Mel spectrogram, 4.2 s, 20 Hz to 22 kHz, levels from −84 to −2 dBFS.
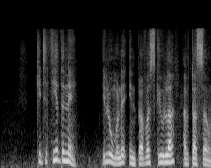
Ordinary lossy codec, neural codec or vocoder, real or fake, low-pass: AAC, 64 kbps; codec, 16 kHz in and 24 kHz out, 0.6 kbps, FocalCodec, streaming, 4096 codes; fake; 10.8 kHz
